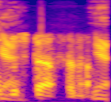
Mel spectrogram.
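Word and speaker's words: DiStefano: The chancellor at Colorado, last name, is that DeStefano? Is that how you say it? – Yes, Phil DeStefano.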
